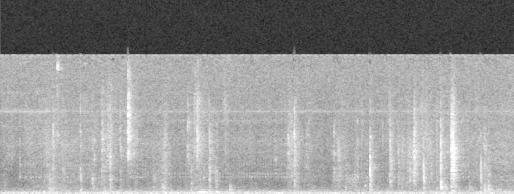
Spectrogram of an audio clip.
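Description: Dry-erase marker tapping and squeaking against a whiteboard in short, quick strokes, over a steady low room hum.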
